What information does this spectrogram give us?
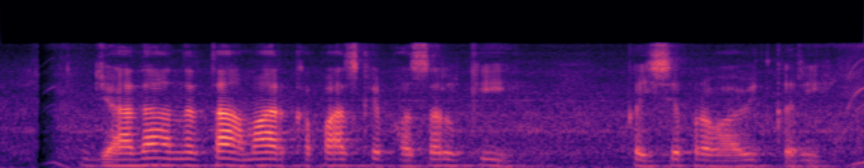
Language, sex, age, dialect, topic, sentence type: Bhojpuri, male, 18-24, Southern / Standard, agriculture, question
